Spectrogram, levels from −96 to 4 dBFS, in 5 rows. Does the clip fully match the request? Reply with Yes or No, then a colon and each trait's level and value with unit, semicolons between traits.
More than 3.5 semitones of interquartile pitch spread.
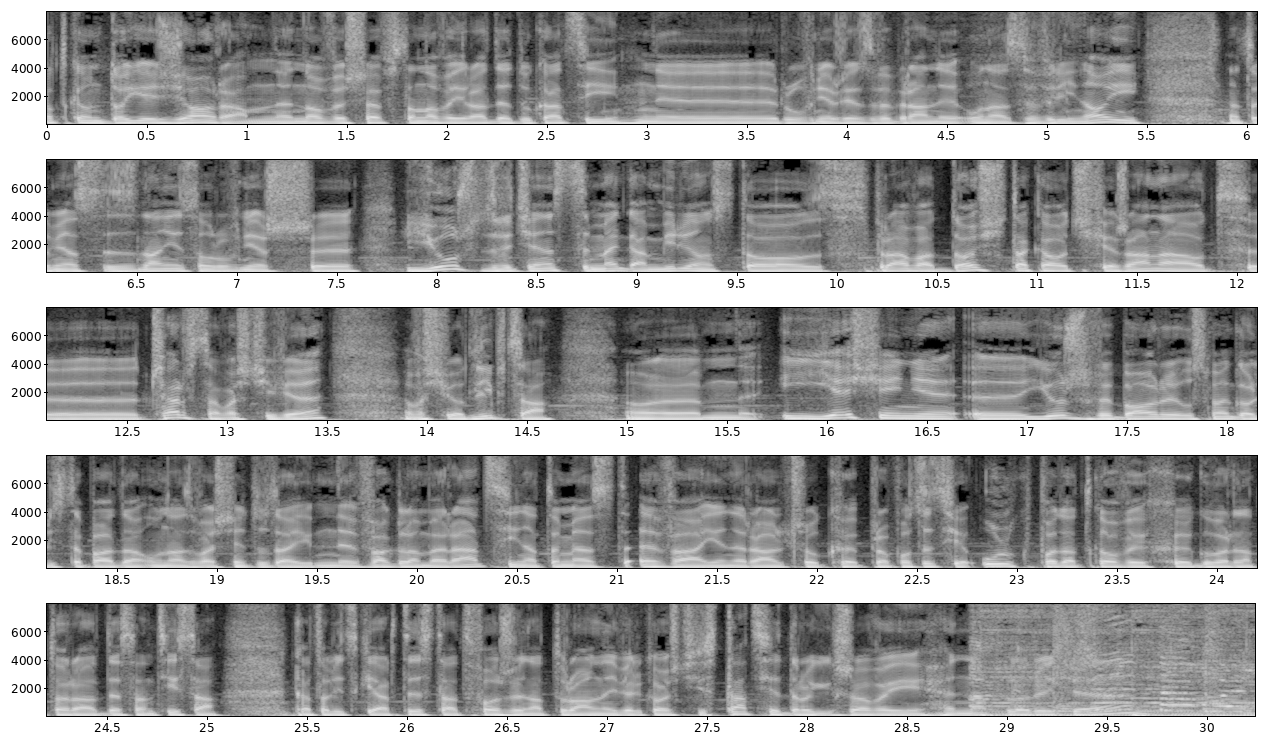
No: average, 2.9 semitones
